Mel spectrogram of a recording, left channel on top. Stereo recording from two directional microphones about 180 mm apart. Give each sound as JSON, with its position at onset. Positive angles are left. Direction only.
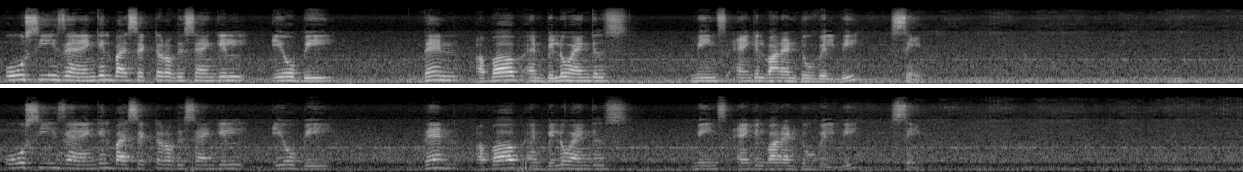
{"t": 0.2, "sound": "a woman's voice", "side_deg": 55}
{"t": 4.2, "sound": "a woman's voice", "side_deg": 55}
